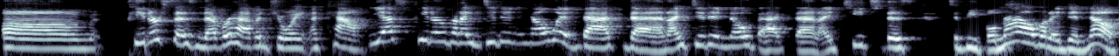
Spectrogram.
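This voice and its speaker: Bright and sharp in tone, a woman speaks at a fairly high pitch in an animated way, her pitch swinging very widely. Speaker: online business coach and speaker. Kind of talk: webinar presentation. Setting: online seminar with live chat. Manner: fast.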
